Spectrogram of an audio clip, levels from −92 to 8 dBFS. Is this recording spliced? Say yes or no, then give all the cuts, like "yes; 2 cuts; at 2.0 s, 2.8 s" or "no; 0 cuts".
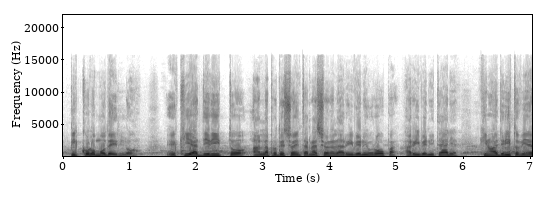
no; 0 cuts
